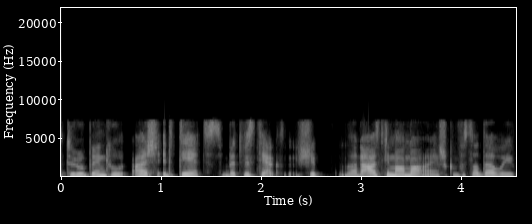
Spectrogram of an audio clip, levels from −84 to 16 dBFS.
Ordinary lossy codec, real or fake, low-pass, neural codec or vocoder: AAC, 48 kbps; fake; 7.2 kHz; codec, 16 kHz, 2 kbps, X-Codec, HuBERT features, trained on general audio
